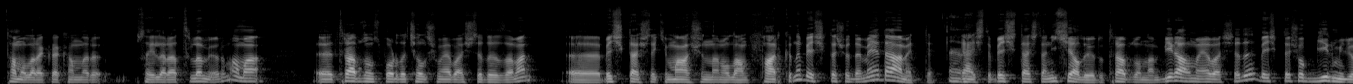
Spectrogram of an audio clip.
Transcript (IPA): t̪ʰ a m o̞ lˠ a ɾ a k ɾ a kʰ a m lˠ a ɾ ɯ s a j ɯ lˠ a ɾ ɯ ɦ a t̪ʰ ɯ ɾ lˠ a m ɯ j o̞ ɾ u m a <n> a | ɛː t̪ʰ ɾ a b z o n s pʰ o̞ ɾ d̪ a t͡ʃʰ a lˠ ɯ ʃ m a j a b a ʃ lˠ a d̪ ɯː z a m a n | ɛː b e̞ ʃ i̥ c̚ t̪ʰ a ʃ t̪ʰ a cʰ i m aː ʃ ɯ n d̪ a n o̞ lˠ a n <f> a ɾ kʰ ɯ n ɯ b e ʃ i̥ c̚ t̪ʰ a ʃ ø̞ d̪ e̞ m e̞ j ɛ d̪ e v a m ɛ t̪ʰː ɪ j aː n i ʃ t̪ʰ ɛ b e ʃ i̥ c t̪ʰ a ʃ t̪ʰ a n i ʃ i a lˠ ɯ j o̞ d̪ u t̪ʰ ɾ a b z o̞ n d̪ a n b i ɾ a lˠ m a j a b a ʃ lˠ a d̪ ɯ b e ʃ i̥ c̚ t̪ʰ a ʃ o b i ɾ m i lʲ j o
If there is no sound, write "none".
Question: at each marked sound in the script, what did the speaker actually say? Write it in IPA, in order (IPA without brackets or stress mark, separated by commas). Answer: m, f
